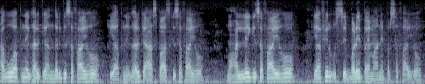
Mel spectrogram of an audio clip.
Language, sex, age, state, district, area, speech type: Urdu, male, 30-45, Bihar, Purnia, rural, spontaneous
